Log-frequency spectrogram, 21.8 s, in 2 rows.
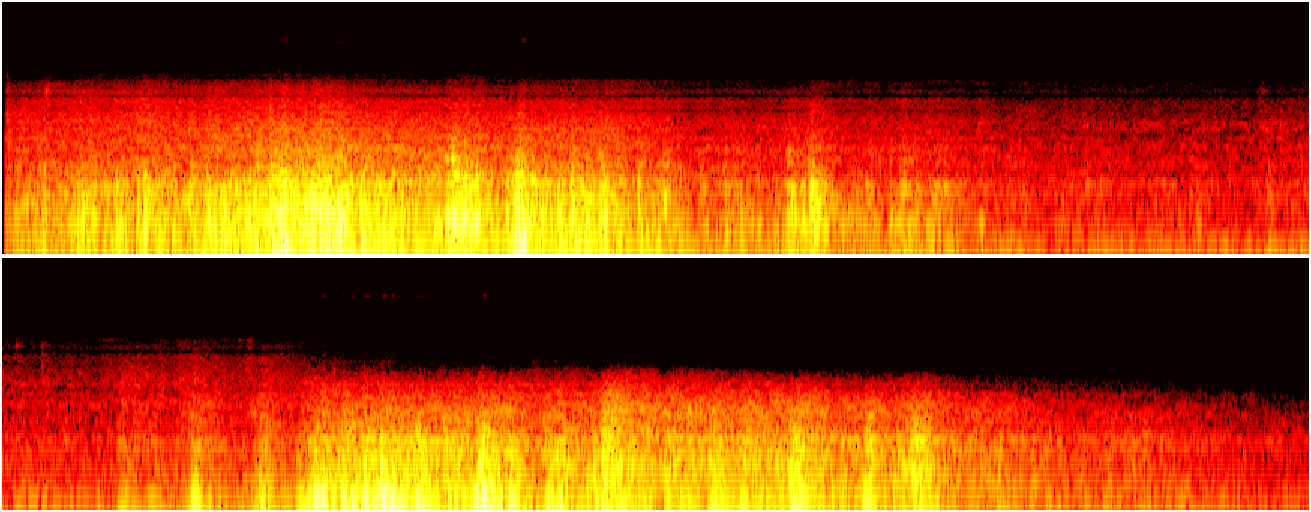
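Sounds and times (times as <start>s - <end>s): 
thunder in an open field: 0.0s - 8.5s, 10.6s - 20.6s.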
